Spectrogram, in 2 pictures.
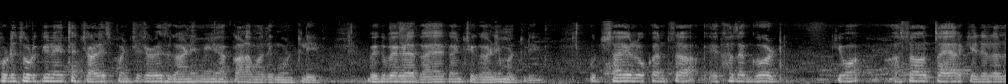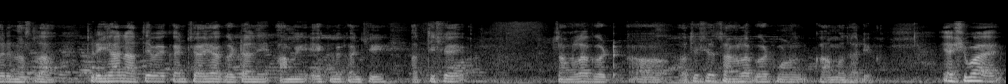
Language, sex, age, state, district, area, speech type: Marathi, male, 60+, Maharashtra, Nashik, urban, spontaneous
